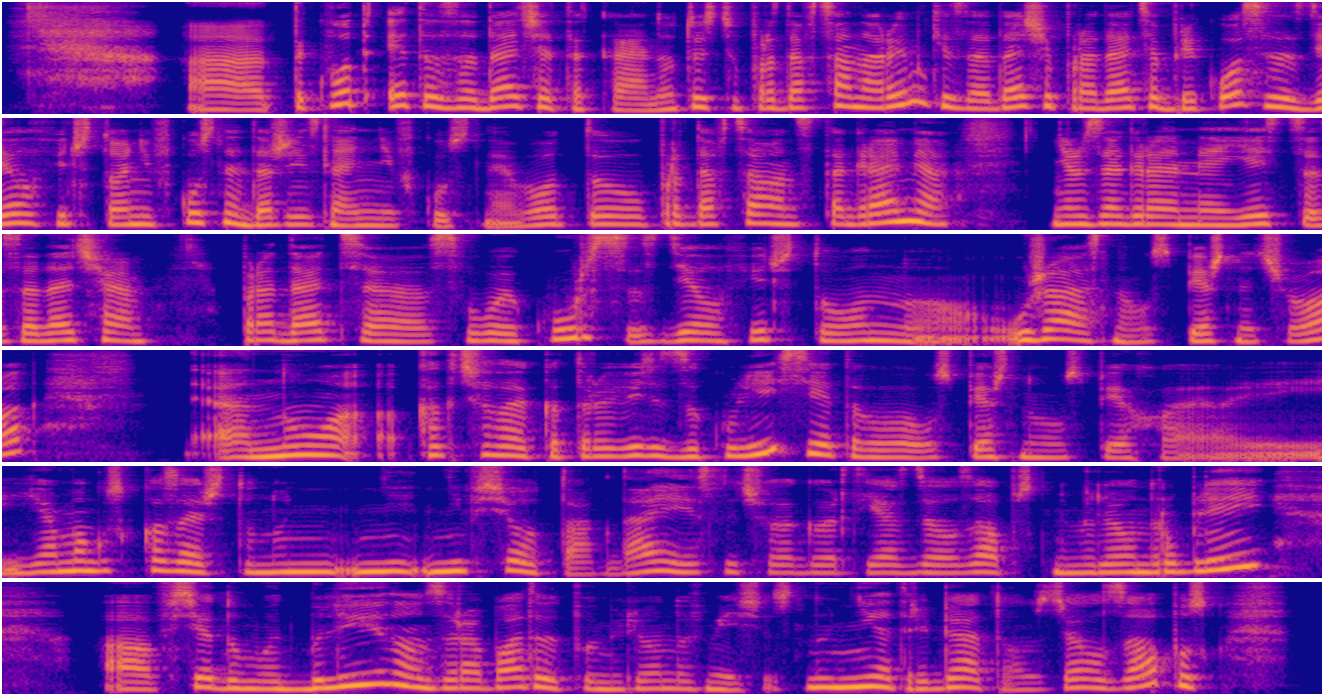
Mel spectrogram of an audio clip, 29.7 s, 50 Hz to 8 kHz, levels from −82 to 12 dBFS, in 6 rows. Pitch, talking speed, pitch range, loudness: 215 Hz, 180 wpm, 195-240 Hz, -17 LUFS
